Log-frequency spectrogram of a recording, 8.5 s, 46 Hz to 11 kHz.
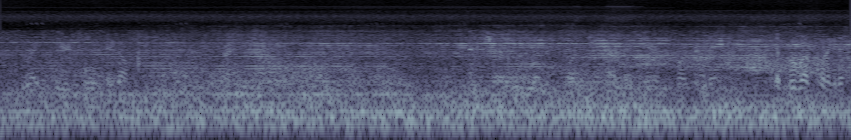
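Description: A JetBlue airliner takes off from runway 22 right at JFK, a steady loud engine roar that fills the whole stretch with a broad rumbling rush, under a voice on the radio.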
